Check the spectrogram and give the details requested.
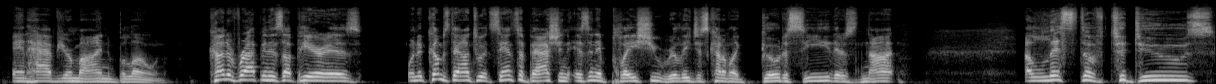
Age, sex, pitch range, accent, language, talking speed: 30-49, male, 135-170 Hz, American, English, 185 wpm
